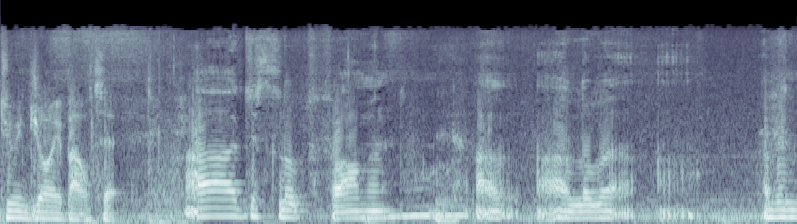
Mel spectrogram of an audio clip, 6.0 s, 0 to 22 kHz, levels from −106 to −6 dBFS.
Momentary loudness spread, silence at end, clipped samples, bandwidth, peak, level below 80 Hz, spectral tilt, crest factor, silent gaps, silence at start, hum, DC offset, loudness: 9 LU; 0 s; under 0.1%; 14 kHz; -8 dBFS; -36 dBFS; -6 dB/octave; 12 dB; none; 0 s; none; under 0.1%; -19 LUFS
